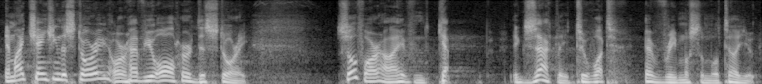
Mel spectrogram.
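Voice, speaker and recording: A man giving a lecture to an audience, telling a story with animated delivery and rhetorical questions. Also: medium pitch, moderate pace.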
